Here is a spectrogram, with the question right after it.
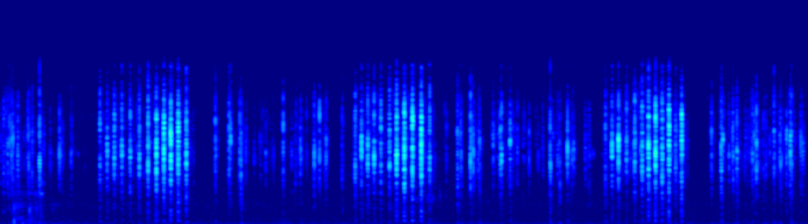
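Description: A slim dark gray plastic wireless keyboard is held upright in one hand while the fingertips of the other hand rapidly press and tap its keys. The result is quick, bright, dry clicks that come in dense bursts with short pauses between them, with almost no ring after each tap.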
